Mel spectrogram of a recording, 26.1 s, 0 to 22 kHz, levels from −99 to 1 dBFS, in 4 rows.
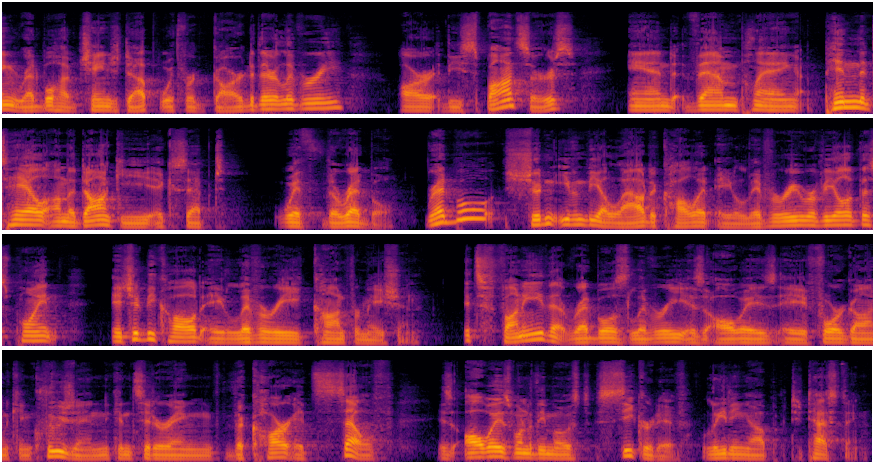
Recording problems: garbled, watery; slightly; nothing above 15.5 kHz
abrupt cut into speech; at the start

